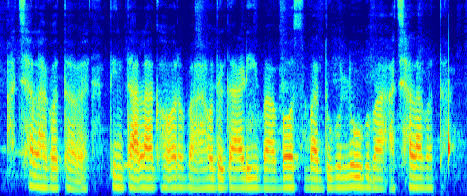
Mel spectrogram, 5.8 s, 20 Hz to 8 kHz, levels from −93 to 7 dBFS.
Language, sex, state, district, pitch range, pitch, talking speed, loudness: Bhojpuri, female, Bihar, Gopalganj, 150-155 Hz, 155 Hz, 175 wpm, -23 LUFS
